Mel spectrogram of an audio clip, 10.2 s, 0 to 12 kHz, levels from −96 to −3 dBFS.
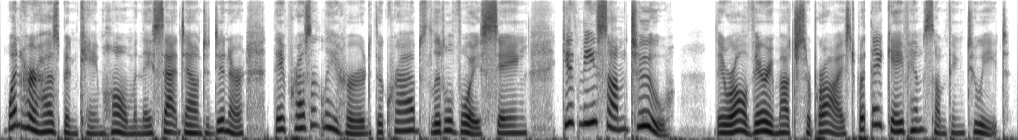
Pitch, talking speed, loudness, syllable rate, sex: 220 Hz, 210 wpm, -17 LUFS, 5.5 syllables/s, female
